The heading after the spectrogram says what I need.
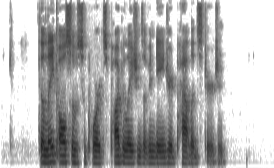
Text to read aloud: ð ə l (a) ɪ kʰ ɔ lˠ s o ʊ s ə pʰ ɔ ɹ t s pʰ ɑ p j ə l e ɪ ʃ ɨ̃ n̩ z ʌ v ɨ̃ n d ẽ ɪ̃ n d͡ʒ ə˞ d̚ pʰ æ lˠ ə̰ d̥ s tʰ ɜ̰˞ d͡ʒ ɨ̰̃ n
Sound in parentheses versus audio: incorrect: e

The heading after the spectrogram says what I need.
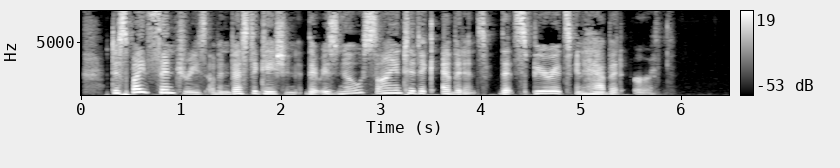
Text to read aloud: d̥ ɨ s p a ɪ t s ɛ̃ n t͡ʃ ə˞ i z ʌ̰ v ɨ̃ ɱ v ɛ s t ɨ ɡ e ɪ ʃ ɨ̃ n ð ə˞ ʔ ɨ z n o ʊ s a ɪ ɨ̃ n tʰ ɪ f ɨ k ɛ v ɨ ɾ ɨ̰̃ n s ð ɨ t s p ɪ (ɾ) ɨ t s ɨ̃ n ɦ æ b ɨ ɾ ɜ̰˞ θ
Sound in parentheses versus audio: incorrect: ɹ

